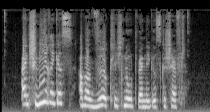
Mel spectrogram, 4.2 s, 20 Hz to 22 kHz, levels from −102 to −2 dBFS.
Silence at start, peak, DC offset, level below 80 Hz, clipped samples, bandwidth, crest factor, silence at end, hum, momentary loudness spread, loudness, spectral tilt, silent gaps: 0.4 s; -6 dBFS; under 0.1%; -54 dBFS; under 0.1%; 16 kHz; 12 dB; 0.55 s; none; 9 LU; -18 LUFS; -3.5 dB/octave; none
